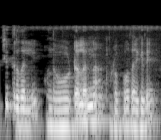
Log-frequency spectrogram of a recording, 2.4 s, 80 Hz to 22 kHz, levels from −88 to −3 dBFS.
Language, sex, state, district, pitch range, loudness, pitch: Kannada, male, Karnataka, Koppal, 135-160 Hz, -16 LUFS, 140 Hz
